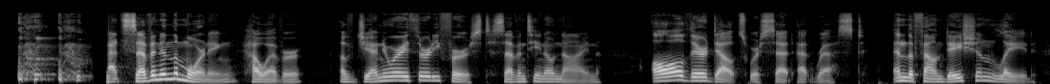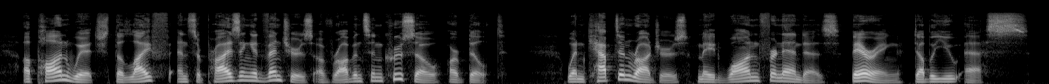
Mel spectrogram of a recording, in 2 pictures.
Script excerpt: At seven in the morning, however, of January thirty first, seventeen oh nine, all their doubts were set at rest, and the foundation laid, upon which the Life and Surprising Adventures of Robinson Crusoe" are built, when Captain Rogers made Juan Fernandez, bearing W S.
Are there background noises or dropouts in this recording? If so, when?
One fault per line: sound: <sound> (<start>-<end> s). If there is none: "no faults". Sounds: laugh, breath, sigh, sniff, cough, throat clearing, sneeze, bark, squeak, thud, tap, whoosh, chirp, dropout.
sound: cough (0.2-0.9 s)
